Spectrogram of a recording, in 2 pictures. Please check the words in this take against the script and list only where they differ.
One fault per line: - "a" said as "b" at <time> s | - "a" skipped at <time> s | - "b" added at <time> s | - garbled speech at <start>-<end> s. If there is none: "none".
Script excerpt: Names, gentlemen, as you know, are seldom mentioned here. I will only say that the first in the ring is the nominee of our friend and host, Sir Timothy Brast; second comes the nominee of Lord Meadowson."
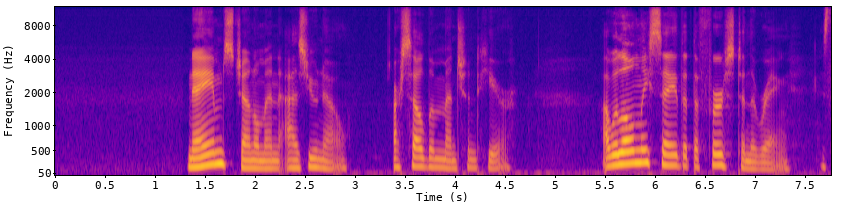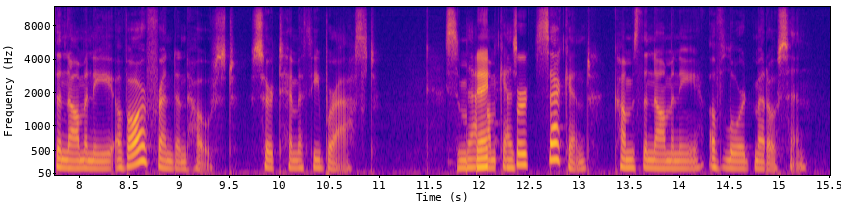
- garbled speech at 11.7-12.5 s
